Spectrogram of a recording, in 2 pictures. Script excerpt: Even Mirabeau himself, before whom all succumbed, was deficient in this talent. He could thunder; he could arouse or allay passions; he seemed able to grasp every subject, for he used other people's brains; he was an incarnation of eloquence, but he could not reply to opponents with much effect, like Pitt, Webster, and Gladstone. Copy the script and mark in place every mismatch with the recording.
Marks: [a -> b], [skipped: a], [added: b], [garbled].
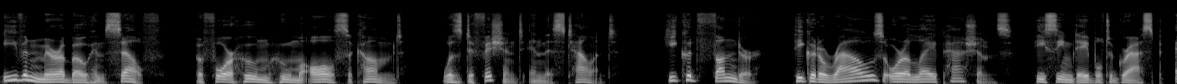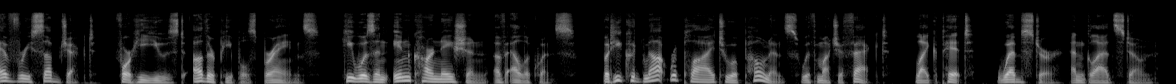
Even Mirabeau himself, before whom [added: whom] all succumbed, was deficient in this talent. He could thunder; he could arouse or allay passions; he seemed able to grasp every subject, for he used other people's brains; he was an incarnation of eloquence, but he could not reply to opponents with much effect, like Pitt, Webster, and Gladstone.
